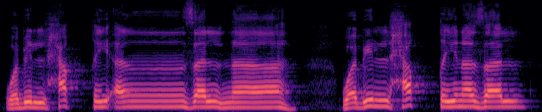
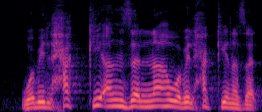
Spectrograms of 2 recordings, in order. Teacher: القاف من اقصى اللسان مع الحنك اللحمي الكاف من اقصى اللسان فوق مع الحنك اللحمي والعظمي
